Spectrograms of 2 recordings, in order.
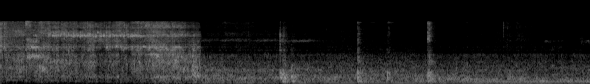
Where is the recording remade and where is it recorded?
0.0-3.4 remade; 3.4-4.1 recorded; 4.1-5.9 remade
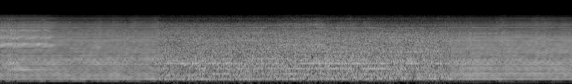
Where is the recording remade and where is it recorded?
0.0-1.6 remade; 1.6-4.5 recorded; 4.5-5.7 remade

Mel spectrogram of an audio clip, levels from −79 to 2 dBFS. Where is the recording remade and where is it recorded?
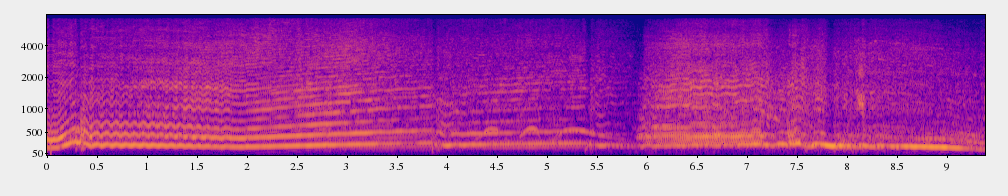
0.0-9.4 recorded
